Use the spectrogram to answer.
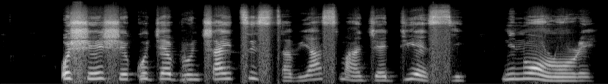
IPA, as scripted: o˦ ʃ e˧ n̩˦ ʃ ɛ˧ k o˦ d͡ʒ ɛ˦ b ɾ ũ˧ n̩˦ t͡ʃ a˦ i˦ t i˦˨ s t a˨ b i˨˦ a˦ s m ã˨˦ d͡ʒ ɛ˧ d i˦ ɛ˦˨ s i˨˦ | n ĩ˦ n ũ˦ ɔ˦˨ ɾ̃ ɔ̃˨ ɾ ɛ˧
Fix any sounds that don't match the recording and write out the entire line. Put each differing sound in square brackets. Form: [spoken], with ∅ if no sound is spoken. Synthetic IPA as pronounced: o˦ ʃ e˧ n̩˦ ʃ [e˧] k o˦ d͡ʒ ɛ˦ b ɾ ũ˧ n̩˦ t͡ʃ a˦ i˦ t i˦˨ s t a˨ b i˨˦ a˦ s m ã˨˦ d͡ʒ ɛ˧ d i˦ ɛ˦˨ s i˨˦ | n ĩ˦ n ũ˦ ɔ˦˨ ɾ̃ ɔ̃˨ ɾ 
